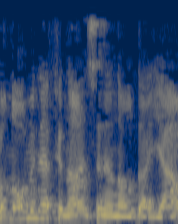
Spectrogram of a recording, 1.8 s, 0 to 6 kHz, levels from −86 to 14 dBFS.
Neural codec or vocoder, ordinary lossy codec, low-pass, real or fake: none; MP3, 32 kbps; 5.4 kHz; real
